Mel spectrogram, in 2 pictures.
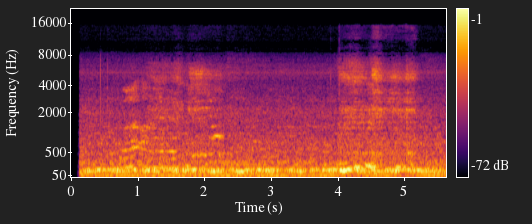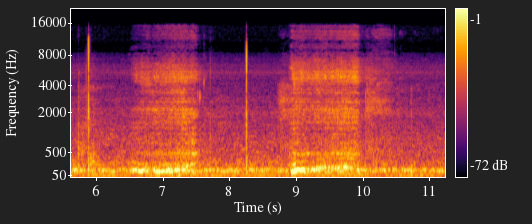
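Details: A rescue dog snores loudly in repeated rough, rattling bursts about every two and a half seconds while asleep; snoring.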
